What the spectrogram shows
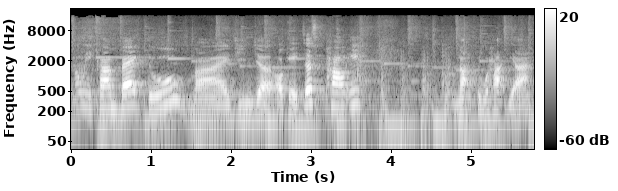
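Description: A middle-aged man hosting a casual cooking show, chatty and excitable, switching between English and Mandarin, recorded on a lapel mic at a market and in his home kitchen. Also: high voice, takes it slowly, over music.

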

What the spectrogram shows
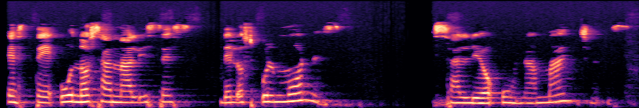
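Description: A woman giving an earnest spoken testimony at the altar of a church, in unhurried, loosely strung phrases. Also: medium pitch, steady tone, warm tone, breathy edge, lo-fi sound. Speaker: church member giving testimony, Bible study leader.

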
